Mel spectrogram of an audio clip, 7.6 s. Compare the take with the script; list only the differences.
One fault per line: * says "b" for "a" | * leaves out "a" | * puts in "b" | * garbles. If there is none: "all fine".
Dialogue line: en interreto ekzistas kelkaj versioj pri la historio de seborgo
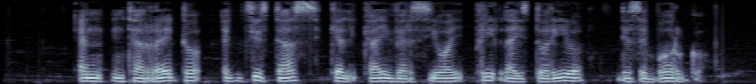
all fine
